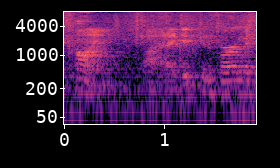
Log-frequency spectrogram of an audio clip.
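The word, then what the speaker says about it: chyme: it a bis anymore instead we call it kind and I know that everybody wants to pronounce pronounce this ch or chiny or something with that sound at the beginning but it's not it's kind and I did confirm with Aaron last night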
